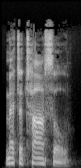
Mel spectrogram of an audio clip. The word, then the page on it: metatarsal: British English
